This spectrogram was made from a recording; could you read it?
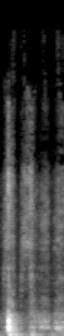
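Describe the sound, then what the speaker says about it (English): A knife chops tomatoes on a cutting board with a single crisp chop, then quieter follow-through scraping, close and alone without talk. "you want to chop your tomatoes in half"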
